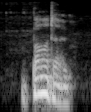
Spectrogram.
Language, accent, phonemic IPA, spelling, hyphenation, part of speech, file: English, Southern England, /ˈbɑːdəʊ/, bardo, bar‧do, noun, LL-Q1860 (eng)-bardo.wav
- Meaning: The state of existence between death and subsequent reincarnation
